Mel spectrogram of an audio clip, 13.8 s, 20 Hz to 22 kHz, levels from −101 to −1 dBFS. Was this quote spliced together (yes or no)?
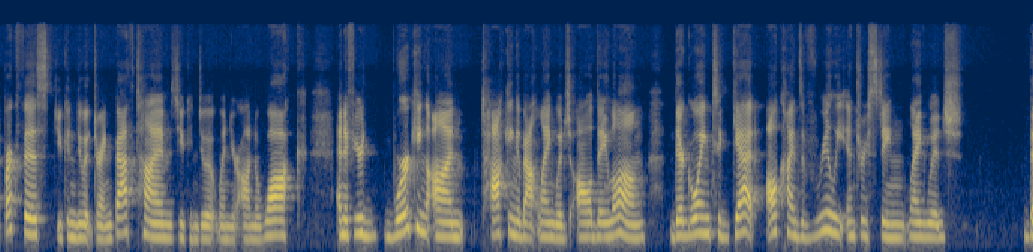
no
